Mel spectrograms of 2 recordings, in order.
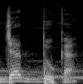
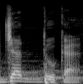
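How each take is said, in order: The two takes are said the same way.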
